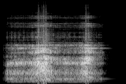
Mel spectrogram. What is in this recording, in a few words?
Pet Dog Robotic Angry; creatures; pets; Lego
